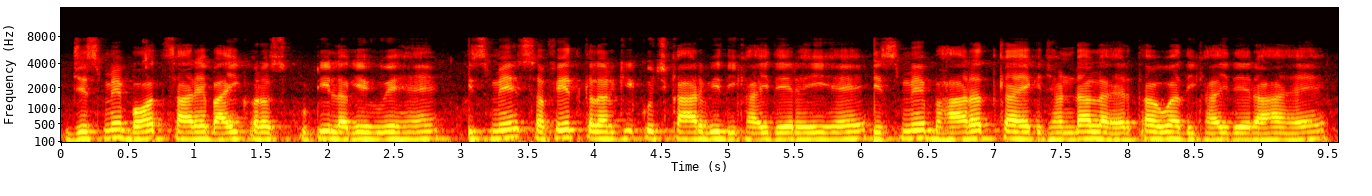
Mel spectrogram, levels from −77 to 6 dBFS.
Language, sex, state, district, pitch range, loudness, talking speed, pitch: Hindi, male, Gujarat, Valsad, 140-155 Hz, -13 LUFS, 195 wpm, 145 Hz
